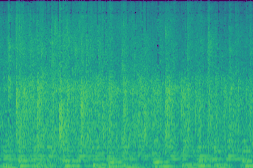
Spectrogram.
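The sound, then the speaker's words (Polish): Sustained applause from an audience, a dense wash of many hands clapping steadily at fairly loud, even volume for several seconds, with no voices standing out. “Każdy musi otrzymać należną porcję oklasków”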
